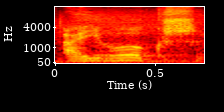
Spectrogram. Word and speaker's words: Ivoox: Y además, ojo, porque la primera pregunta es cómo tenemos que pronunciar Evox. ¿eh? O sea que dejamos aquí el misterio para que escuchéis la, respuesta, porque si es Evox, Evox... – iVox, es que ahí, tiene, tiene mucho intríngulis esto.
